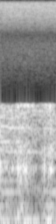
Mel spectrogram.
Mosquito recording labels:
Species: mosquito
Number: one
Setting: cup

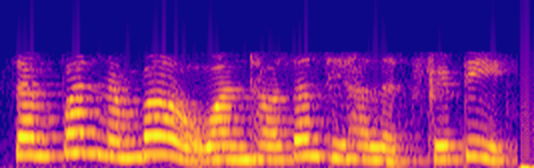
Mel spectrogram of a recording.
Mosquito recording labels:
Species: no mosquito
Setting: cup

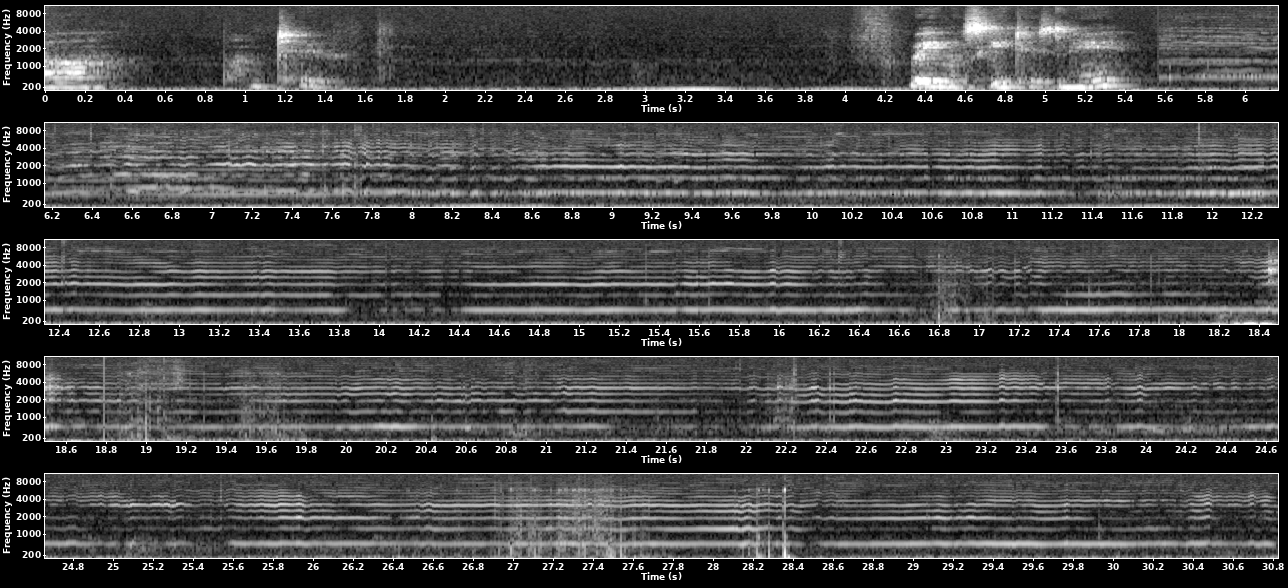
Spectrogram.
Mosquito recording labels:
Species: Culex quinquefasciatus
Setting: cup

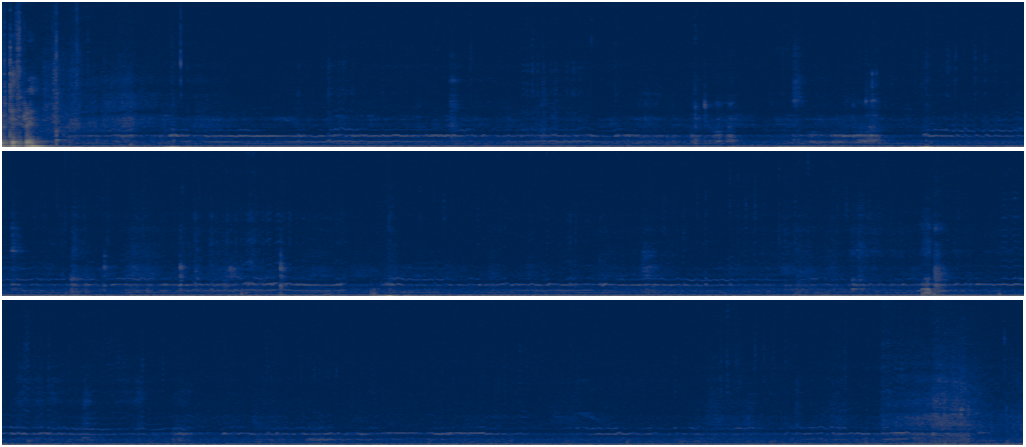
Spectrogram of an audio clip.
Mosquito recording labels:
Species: Anopheles funestus s.l.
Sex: female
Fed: unfed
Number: one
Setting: cup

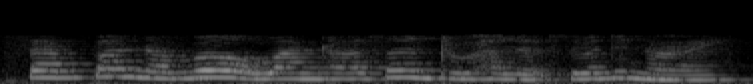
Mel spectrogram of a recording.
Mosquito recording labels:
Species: no mosquito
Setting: cup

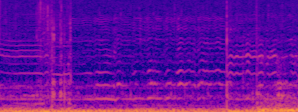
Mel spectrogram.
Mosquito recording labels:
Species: Culex quinquefasciatus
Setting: cup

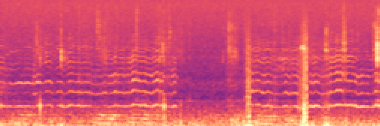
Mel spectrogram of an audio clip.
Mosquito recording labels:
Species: mosquito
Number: one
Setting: cup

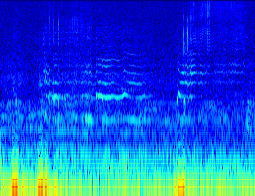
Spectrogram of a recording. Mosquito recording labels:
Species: Anopheles arabiensis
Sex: female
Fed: unfed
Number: one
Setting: cup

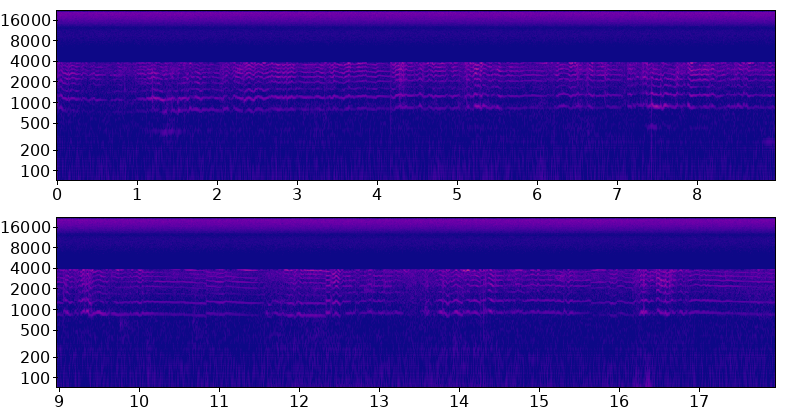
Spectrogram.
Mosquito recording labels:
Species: mosquito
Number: one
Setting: cup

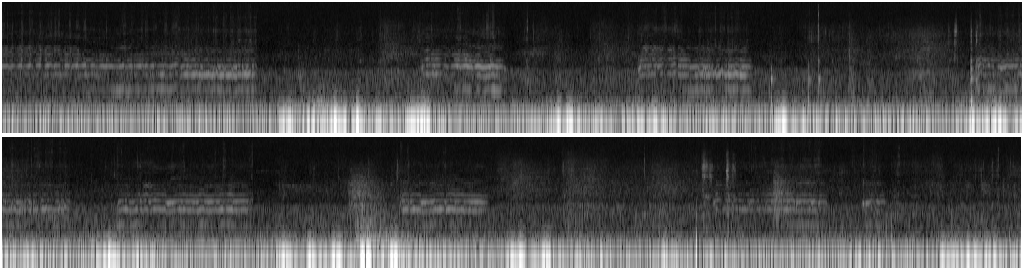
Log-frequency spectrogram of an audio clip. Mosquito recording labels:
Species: Mansonia africanus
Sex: female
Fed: unfed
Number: one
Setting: cup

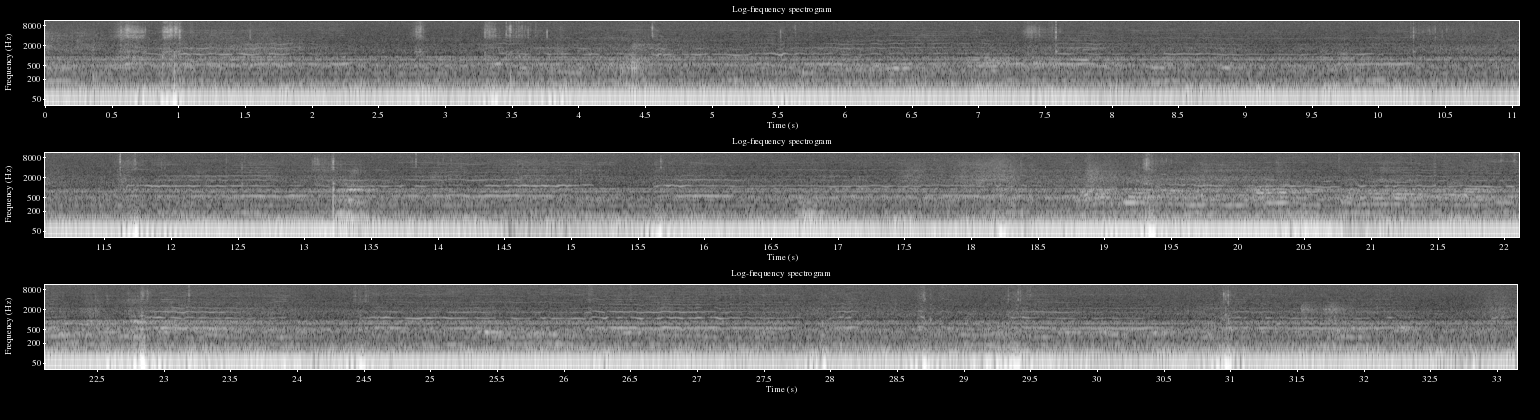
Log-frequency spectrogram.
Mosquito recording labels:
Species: Anopheles funestus s.l.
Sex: female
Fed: unfed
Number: one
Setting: cup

